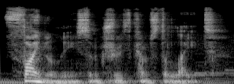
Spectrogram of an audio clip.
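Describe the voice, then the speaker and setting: A man's voice: a bass voice, sing-song, unhurried, soft background music, exaggerated voice. A man voicing a brilliant, smug pony detective in an audio drama, pompous and self-assured as he explains. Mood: smugly confident.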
